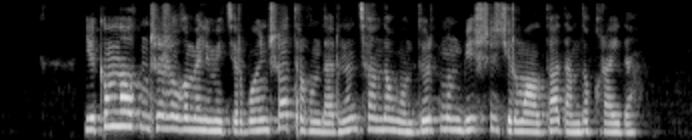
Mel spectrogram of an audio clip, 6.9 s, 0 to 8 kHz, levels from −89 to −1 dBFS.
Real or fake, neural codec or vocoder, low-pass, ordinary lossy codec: fake; codec, 24 kHz, 3.1 kbps, DualCodec; 7.2 kHz; none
